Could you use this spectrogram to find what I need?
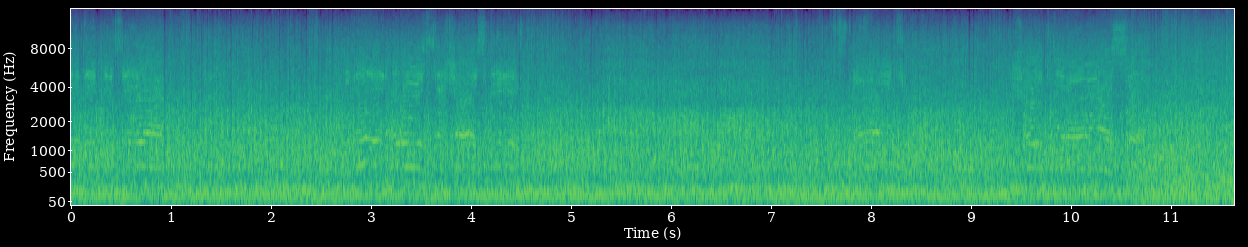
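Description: A man speaks loudly and excitedly over the noise, close by.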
